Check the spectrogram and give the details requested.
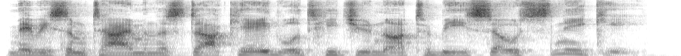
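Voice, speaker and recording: A man's voice: a little high, moderate pace, creaky, pushed and bright, pitched above the performer's own voice, exaggerated voice. A man voicing a prideful, impulsive space captain in an audio story, stern, scowling and suspicious. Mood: suspicious, mocking.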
